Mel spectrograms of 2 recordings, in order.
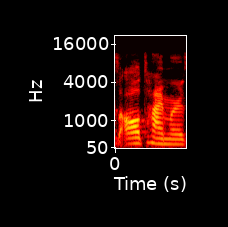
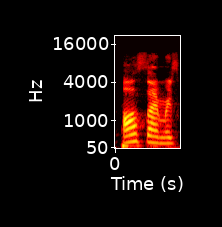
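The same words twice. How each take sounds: First: The z is pronounced as a t sound. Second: The z is pronounced as a z sound.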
